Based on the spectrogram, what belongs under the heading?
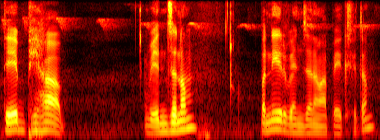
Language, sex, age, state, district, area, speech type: Sanskrit, male, 18-30, Karnataka, Chitradurga, urban, spontaneous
